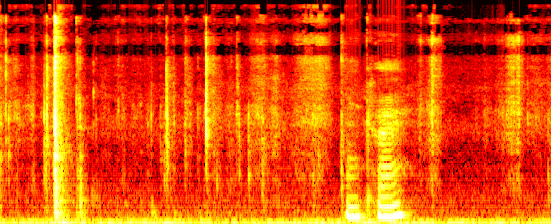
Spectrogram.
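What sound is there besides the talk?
cutting folded paper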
